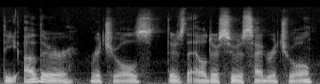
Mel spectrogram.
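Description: A man's voice: low-pitched, steady tone, moderate pace, vocal fry, fairly bright tone, husky. A man co-hosting a casual chat, reading trivia notes aloud and sometimes stumbling over words. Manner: reads facts aloud, trips over words. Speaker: podcast co-host.

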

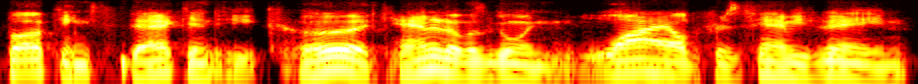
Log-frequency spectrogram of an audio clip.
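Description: A man co-hosting a casual podcast, recapping wrestling matches with excitement and plenty of swearing. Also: on the low side, measured pace, dry recording, phone-quality sound. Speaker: podcast co-host. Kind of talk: casual chat.

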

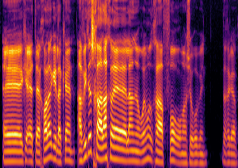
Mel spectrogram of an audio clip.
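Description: Young male podcast co-host, slightly low voice, dry close sound, teasing banter. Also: clear, resonant tone, no room sound. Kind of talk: casual banter.

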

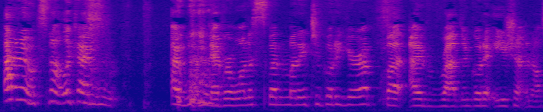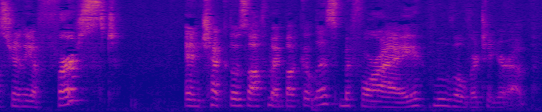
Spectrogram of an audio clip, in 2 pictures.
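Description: A woman's voice: medium pitch, brisk. A young woman in casual chat with a friend, laid-back and swearing offhandedly.

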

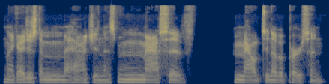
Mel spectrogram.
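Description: Deep-voiced man rambling casually. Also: flat delivery, a little slow, no room sound, studio quality. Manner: rambling, lots of "like" fillers. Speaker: podcast co-host. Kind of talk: casual book discussion.

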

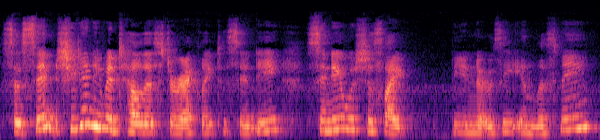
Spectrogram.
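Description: A woman's voice: sits high, animated, moderate pace. A young woman casually telling a true-crime story, chatty, full of "like" and little asides. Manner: chatty, many "like" fillers and asides.

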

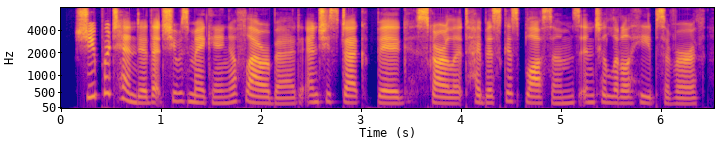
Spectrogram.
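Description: A woman reads a storybook aloud in an expressive way. Her voice is bright and very clear, at an ordinary middle pitch. The recording is clean and dry, with no room sound around it. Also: no room sound. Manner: expressive reading with brief asides. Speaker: audiobook reader. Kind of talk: storybook narration.

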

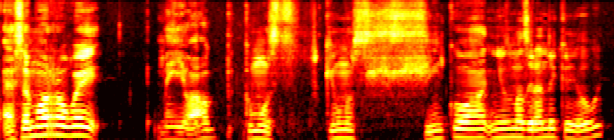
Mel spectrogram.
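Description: A man's voice: mid-range voice, a little slow, warm tone, smooth. A man telling rambling fight stories in casual podcast chat, full of slang and fillers. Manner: slangy, rambling, peppered with "güey". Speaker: podcast co-host. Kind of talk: casual storytelling among friends.

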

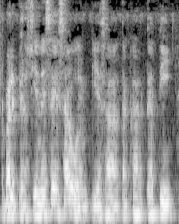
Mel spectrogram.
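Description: A young man with a Mexican Spanish accent speaks in a dark, mellow voice, chatting frankly about dealing with rude customers. He drops casual swearing and slips into quick imitations of the people in his stories. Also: medium pitch, slight background noise. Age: young adult. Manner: acts out customers and coworkers in quoted voices. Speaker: customer service worker. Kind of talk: casual storytelling monologue.

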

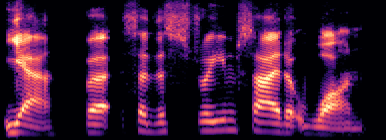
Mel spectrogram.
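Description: Give me a teenage man chatting casually on a podcast, with a smooth, resonant voice on dull, dry audio. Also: mid-range voice, expressive, slow, fairly bright tone, no room sound. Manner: rambling anecdote with many fillers. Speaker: podcast co-host. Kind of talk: casual chat, storytelling.

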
